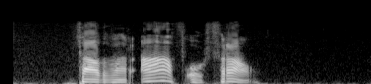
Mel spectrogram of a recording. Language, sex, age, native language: Icelandic, male, 30-39, Icelandic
